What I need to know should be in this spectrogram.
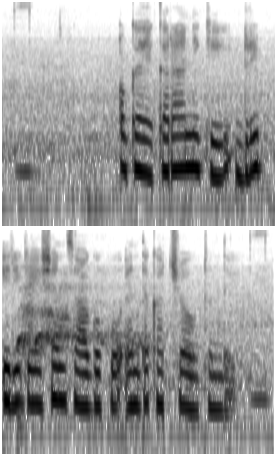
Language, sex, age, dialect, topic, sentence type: Telugu, female, 25-30, Utterandhra, agriculture, question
